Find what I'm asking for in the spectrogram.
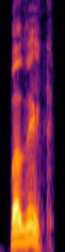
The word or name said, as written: balik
